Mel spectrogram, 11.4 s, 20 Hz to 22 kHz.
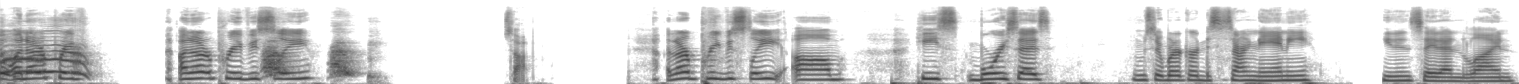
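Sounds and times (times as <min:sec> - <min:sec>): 
speech: 0:00.1 - 0:02.9, 0:03.8 - 0:04.0, 0:04.9 - 0:11.3
dog barking and yipping while being played with: 0:02.0 - 0:02.9.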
